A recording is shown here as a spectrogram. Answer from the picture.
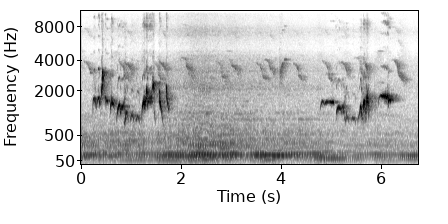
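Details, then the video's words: White-rumped shama of the Medan type, a caged songbird, its song used as a lure to provoke other shamas into singing: rich, varied whistled phrases at the start and end, with soft repeated downslurred notes between them and a low steady hum. "Murai batu cocok buat pancingan burung anda"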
